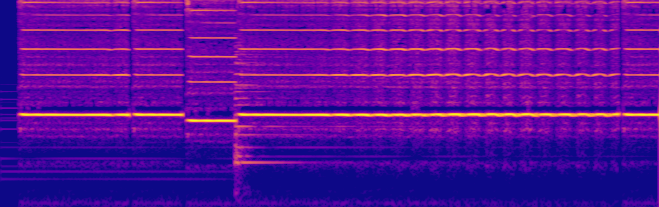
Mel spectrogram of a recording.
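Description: A recorder playing a slow melody: two short A notes, a slightly lower G, then a long held A. A soft piano chord comes in under the held note.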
